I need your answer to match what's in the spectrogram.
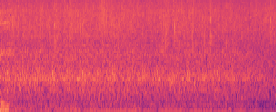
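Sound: heavy rain falling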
